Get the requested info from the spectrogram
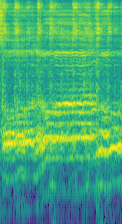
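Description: A group of men singing an Islamic sholawat together into microphones, with the frame drums silent.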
